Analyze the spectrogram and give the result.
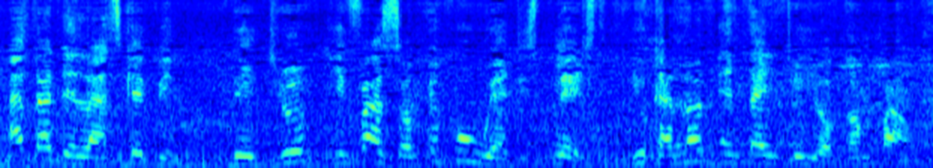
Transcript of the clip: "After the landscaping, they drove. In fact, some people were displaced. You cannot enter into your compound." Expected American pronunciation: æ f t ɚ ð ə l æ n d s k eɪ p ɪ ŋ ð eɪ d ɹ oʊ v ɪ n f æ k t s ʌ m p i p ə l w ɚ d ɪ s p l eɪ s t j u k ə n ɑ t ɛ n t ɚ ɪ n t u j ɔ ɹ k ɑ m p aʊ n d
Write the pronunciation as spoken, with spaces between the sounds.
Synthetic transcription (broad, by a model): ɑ f t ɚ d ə l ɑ n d s k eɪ p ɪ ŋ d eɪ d ɹ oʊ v ɪ n f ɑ t s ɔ m p i p ə l w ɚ d ɪ s p l eɪ s t j u k ə n ɑ t ɛ n t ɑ ɪ n t u j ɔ k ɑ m p aʊ n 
